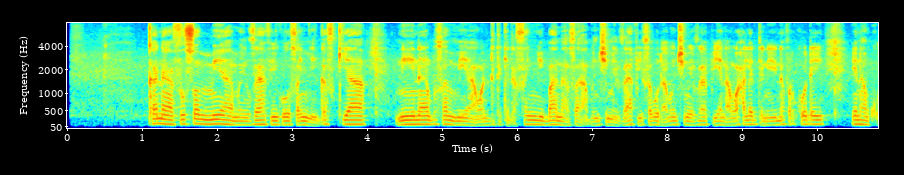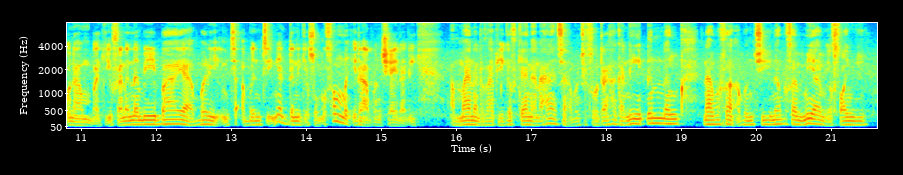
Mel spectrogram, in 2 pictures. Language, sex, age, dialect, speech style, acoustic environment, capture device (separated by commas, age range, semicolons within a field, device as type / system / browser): Hausa, male, 25-34, Nigeria - Kano, relaxed, silence, mobile / Linux / Chrome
